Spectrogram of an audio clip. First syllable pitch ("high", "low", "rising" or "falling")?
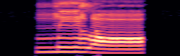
high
